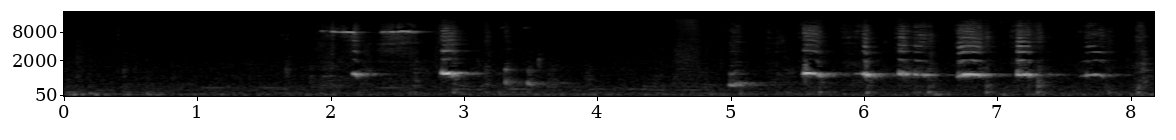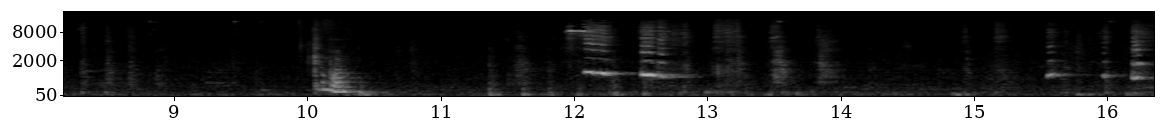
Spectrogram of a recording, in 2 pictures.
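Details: Poppy, a Miniature Poodle puppy, whines indoors while learning to go downstairs after false starts. Thin, high whimpers come in clusters of short, steady notes, with several bursts of five or six whines, a brief low sound midway, and quiet gaps between.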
